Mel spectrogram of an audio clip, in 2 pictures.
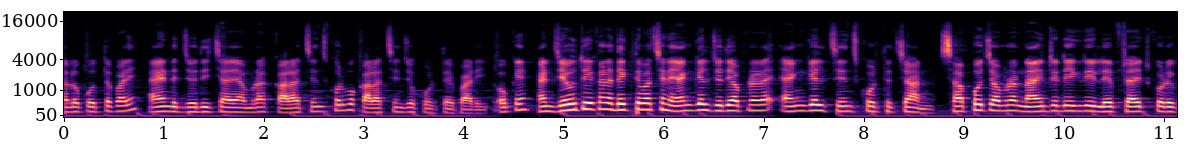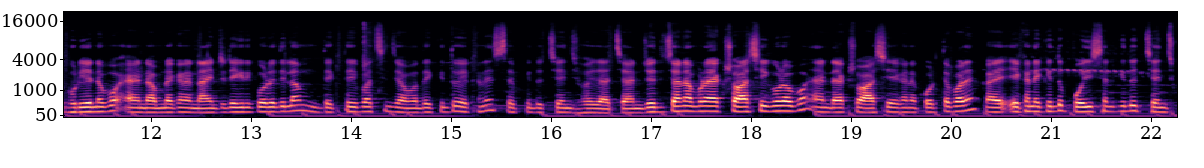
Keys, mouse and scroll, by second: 0.0 click, 1.8 click, 3.3 click, 7.3-8.3 drag, 11.6-12.0 typing, 14.4 Return, 16.8-17.8 drag, 18.7 1, 19.8-20.8 typing.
